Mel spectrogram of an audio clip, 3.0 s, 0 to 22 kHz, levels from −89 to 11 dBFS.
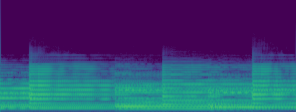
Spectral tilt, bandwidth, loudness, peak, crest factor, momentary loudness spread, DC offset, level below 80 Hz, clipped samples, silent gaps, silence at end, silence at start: -12 dB/octave; 3.4 kHz; -22 LUFS; -6 dBFS; 16 dB; 4 LU; under 0.1%; -64 dBFS; under 0.1%; none; 0 s; 0 s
